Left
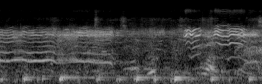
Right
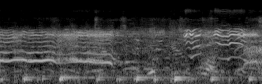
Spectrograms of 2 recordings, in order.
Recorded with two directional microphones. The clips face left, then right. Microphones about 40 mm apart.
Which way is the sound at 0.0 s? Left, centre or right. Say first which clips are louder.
Right 4 dB; right.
